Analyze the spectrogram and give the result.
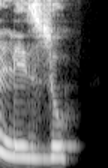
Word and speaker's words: eaux: Be careful, it's pronounced exactly the same way than bones. In French, if you want to say bones, it's also des eaux, but it's written O-S. And waters is written E-A-U-X.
